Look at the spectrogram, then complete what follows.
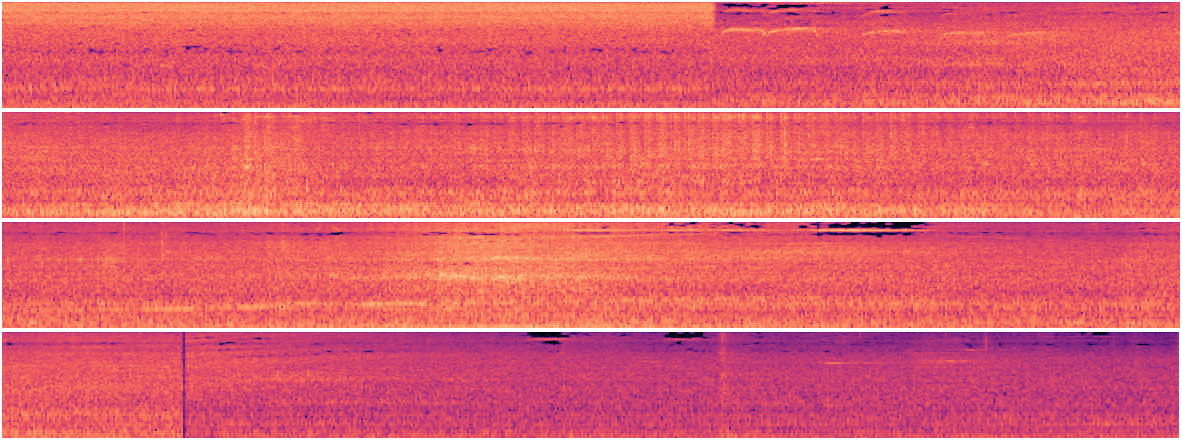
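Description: Electric tram running on street track: wheel-on-rail rumble with a motor whine that rises slowly in pitch as the tram accelerates. The sound changes abruptly twice, becoming louder a few seconds in and quieter about three quarters through.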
